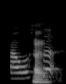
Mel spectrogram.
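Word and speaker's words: 陶寺: Tause. Tahu hampir bukan Tause. Tahu sih? Nah, Tausi. Palsu. Soalnya kalau di Mandarin cara bacanya Tause.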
